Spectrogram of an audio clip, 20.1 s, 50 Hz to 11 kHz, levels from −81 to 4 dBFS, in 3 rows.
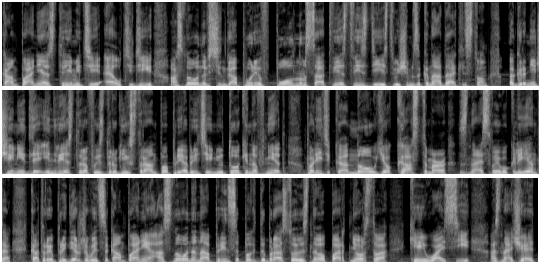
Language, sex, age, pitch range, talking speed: Russian, male, 20-39, 160-205 Hz, 115 wpm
